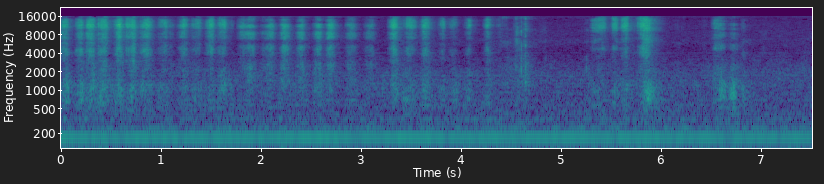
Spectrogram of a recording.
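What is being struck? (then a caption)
Colored pencil rubbed on a paper coloring page. A blue colored pencil tip is rubbed back and forth in small strokes while coloring a flat printed paper page of a coloring book. Soft, scratchy rubbing strokes come in quick bursts, busy at first and sparser toward the end, over a steady low hum.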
